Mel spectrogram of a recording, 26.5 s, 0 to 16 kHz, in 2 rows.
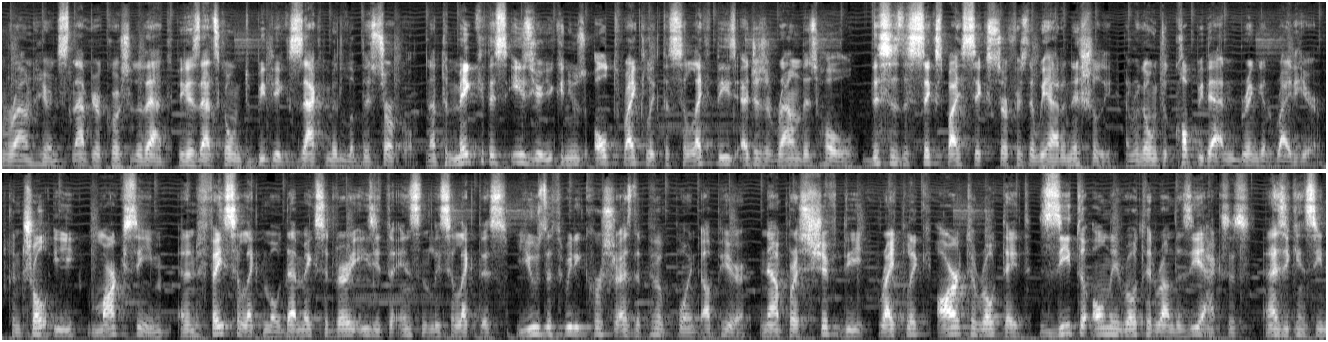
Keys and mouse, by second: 0.1 shift+s, 1.3-1.7 middle drag, 2.0 Tab, 4.0 Tab, 4.1 2, 4.3 a, 4.4 a, 4.9 alt+click, 5.9 alt+shift+click, 7.2 alt+shift+click, 11.1-13.2 middle drag, 13.5 ctrl+e, 15.3 click, 16.8 l, 17.6 middle click, 18.3-19.3 drag, 19.8-20.4 drag, 21.1 shift+d, 22.3-23.6 middle drag, 23.6 z, 25.7 middle click, 25.9 r.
